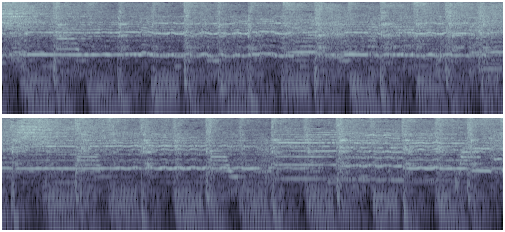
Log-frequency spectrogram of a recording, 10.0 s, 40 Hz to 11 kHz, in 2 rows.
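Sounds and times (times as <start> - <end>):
bass and drum beat: 0.0 - 10.0
electric guitar long high note: 0.0 - 10.0.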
